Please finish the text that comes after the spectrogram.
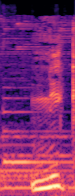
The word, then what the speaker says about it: Nike: falcon y dimension six pronunciado como Nike en inglés Nick en español es el nombre de la diosa griega de la Victoria Phil quedó encantado y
